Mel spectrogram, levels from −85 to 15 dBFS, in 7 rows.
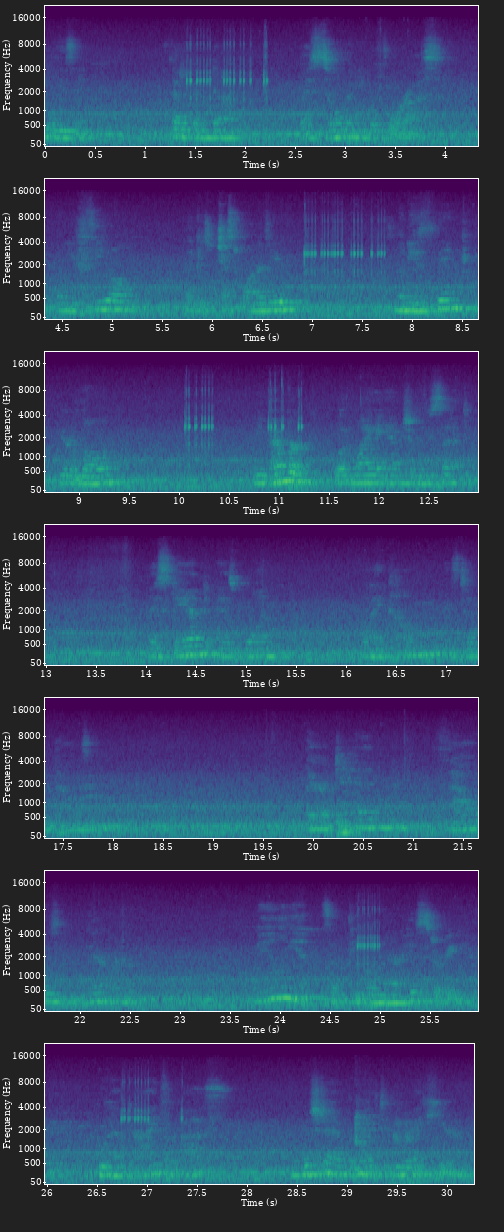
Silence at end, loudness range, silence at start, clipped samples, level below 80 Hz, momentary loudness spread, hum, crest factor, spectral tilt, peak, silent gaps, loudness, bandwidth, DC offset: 0 s; 5 LU; 0 s; under 0.1%; -48 dBFS; 10 LU; none; 20 dB; -6 dB/octave; -10 dBFS; none; -30 LUFS; 15.5 kHz; under 0.1%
